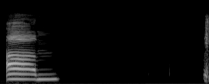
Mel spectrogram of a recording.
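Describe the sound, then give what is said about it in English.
A single loud sneeze with a strong voiced tone lasts about half a second, followed by near silence before another sound begins right at the end. “excuse me. Oh, God bless you.”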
